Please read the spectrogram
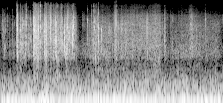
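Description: Faint crinkling of a thin plastic sleeve as a Foley catheter is drawn out of it by gloved hands, over a steady low hum, with a single sharp click about three seconds in.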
